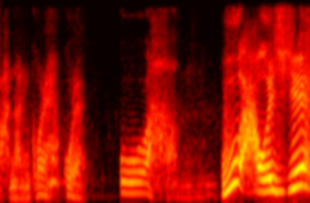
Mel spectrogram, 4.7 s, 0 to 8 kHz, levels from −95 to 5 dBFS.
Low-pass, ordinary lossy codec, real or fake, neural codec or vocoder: 7.2 kHz; Opus, 16 kbps; fake; codec, 16 kHz in and 24 kHz out, 1 kbps, XY-Tokenizer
